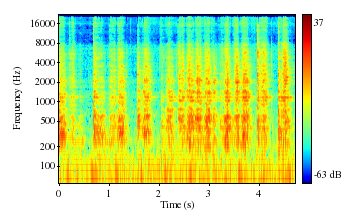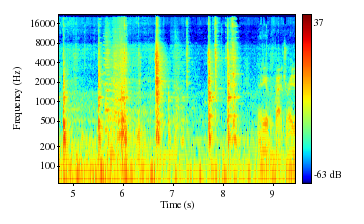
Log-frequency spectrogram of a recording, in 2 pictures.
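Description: A barbecue grill with coated grill plates and a flat plate being scraped and wiped clean, giving repeated rasping strokes in an uneven rhythm, close and fairly loud, with brief pauses between bursts.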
